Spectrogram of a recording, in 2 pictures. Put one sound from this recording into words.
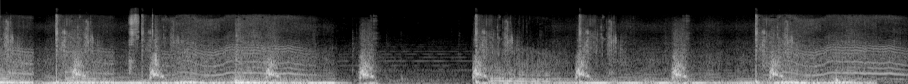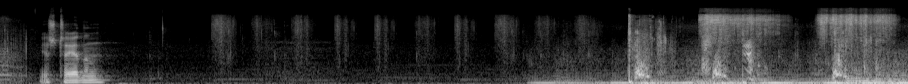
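A sword swishes through the air.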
